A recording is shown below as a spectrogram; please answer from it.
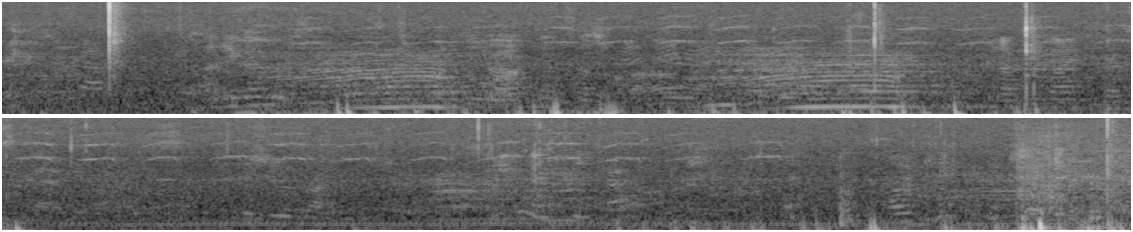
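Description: Speckle Park cattle mooing in a show ring at a livestock show, several low drawn-out calls repeated in the first half, with faint hoof and crowd noise around them.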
